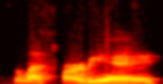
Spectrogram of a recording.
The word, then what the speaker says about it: Celeste Barbier: Just type in my name, Celeste Barbier, with a silent R on the end.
